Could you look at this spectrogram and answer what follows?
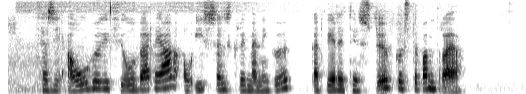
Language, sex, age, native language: Icelandic, female, 30-39, German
